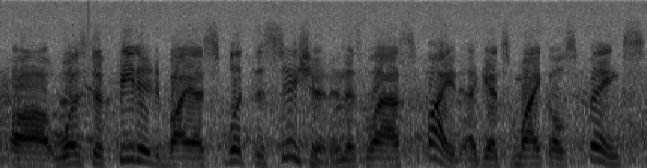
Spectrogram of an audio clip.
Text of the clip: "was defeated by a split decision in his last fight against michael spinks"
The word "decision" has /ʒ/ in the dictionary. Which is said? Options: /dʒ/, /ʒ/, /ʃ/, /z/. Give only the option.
/ʒ/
